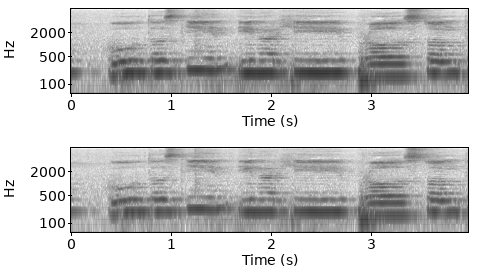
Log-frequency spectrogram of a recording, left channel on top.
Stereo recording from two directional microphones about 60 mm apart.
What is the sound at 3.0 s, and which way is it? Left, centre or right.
Music, left.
